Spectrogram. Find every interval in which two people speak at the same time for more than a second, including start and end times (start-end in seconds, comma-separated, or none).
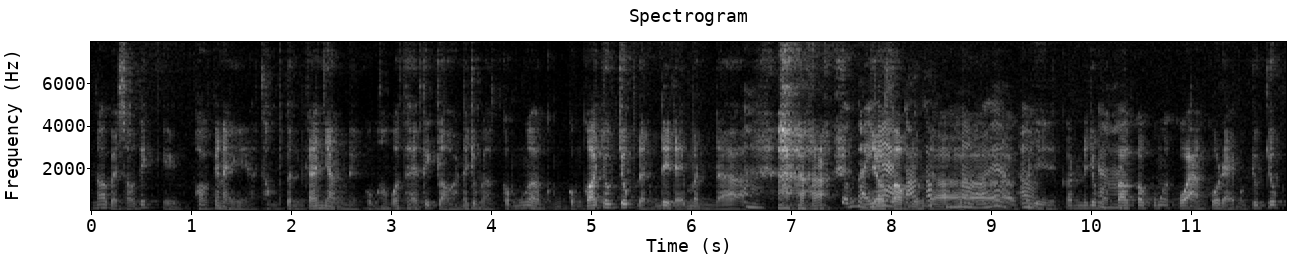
7.7-9.5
